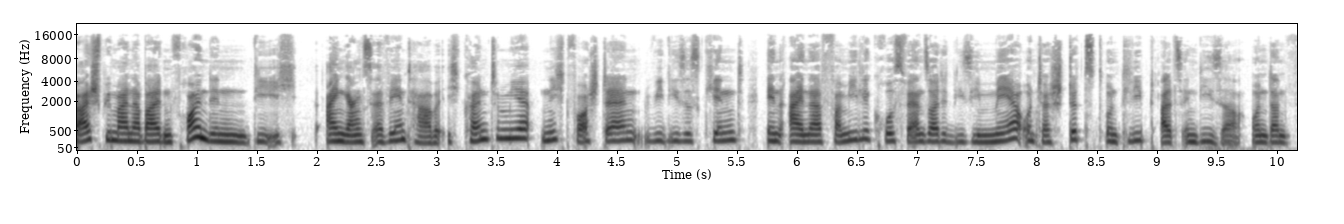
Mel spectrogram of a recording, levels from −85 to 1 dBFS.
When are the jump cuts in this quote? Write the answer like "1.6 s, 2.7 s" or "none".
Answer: 5.6 s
